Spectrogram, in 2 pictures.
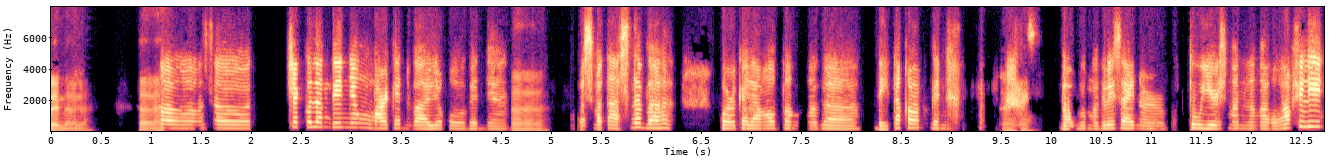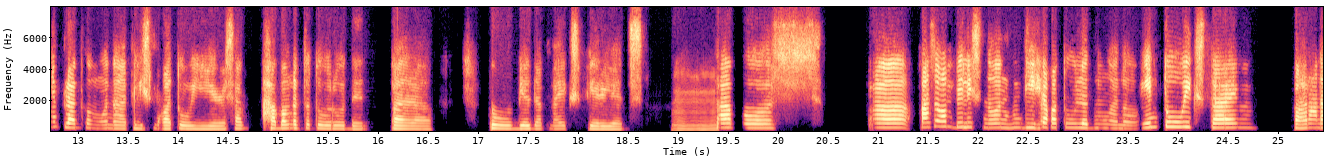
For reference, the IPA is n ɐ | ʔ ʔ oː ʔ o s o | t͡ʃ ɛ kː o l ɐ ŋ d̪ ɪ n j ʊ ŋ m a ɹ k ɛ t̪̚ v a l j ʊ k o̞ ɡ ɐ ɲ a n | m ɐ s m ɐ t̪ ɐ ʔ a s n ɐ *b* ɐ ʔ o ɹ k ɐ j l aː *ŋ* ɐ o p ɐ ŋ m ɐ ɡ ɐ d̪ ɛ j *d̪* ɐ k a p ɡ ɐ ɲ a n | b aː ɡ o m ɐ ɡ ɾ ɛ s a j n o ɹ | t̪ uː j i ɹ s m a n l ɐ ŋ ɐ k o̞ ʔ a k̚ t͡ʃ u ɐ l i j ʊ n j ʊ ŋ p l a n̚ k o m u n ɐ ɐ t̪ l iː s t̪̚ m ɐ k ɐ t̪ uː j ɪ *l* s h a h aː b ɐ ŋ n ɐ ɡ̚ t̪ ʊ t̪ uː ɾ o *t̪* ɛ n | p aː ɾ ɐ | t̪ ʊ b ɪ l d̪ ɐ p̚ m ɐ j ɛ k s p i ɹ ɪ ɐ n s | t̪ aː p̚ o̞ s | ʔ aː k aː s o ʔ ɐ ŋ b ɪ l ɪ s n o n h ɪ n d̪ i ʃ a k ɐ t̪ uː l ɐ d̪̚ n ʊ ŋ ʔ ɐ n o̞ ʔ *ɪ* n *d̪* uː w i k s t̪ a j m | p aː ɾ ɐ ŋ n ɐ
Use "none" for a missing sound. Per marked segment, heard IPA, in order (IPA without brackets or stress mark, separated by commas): b, ŋ, t̪, ɹ, d̪, ɪ, t̪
